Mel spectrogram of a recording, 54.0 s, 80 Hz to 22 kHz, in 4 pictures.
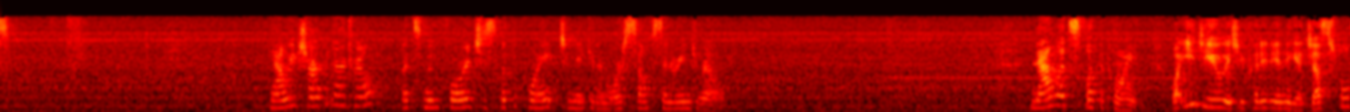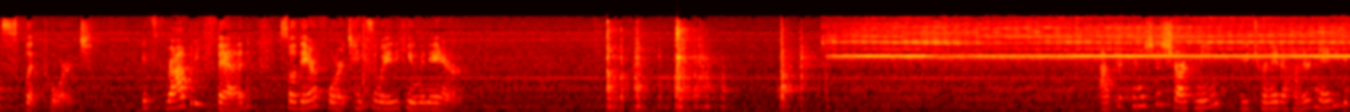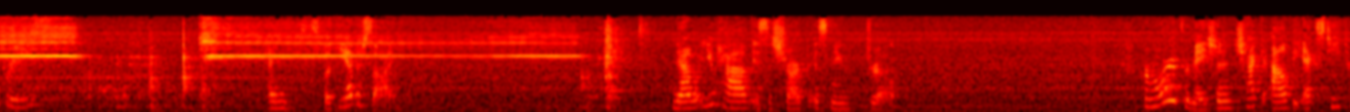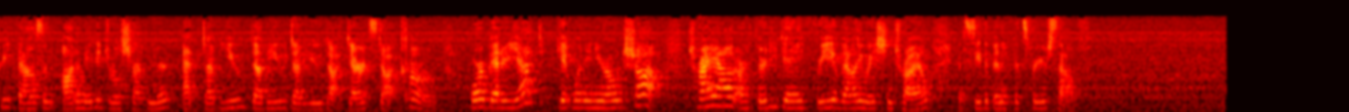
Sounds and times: Speech: 0:02.7 - 0:07.3, 0:10.3 - 0:18.2, 0:24.5 - 0:27.4, 0:29.7 - 0:31.0, 0:33.7 - 0:36.0, 0:38.4 - 0:51.4.

